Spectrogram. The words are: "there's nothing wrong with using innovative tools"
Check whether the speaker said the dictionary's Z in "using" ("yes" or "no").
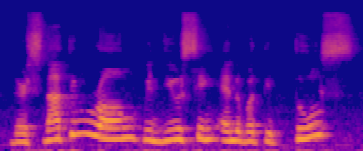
no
